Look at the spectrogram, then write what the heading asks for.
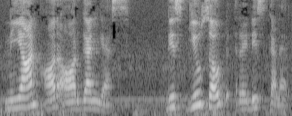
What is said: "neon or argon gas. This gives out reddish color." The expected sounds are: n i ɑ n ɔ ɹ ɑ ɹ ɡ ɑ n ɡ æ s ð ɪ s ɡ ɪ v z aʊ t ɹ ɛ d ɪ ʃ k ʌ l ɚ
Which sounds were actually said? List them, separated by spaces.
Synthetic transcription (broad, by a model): n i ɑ n ɔ ɹ ɑ ɹ ɡ ɑ n ɡ æ s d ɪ s ɡ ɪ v s aʊ t ɹ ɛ d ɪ s k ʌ l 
